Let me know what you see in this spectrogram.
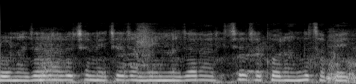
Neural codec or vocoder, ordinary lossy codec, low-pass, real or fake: codec, 16 kHz, 4 kbps, FreqCodec, larger model; Opus, 64 kbps; 7.2 kHz; fake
